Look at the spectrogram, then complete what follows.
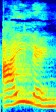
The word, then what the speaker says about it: island: अब हम आइसलैंड लिखते हैं जो कि हम बोलते आइलैंड है और एस लिखते हैं।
